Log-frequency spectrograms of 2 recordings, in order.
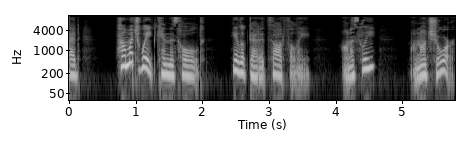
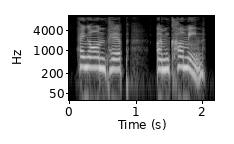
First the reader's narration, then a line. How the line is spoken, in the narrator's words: Alex called out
